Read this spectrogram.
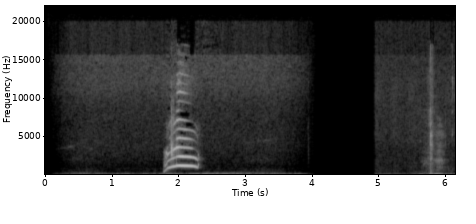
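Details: Rescued kitten found sleeping alone on a street without her mother gives a single rising-then-falling meow around two seconds in, over low background rumble, followed by a brief click near the end.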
